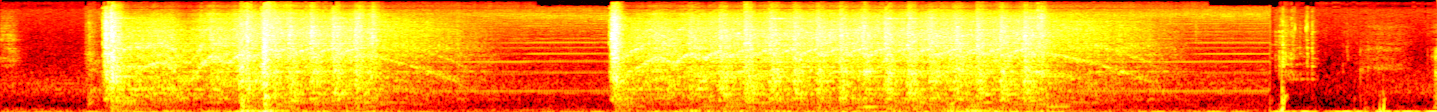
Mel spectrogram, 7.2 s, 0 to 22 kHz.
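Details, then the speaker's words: 22-year-old 1998 GMC K3500 with 454 (7.4L) petrol engine, dead after a loud bang and sputtering on the freeway: two long, even cranking bursts, spins freely but never fires; broken distributor rotor. "not even trying to start so i'm gonna go with the ignition first i guess"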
